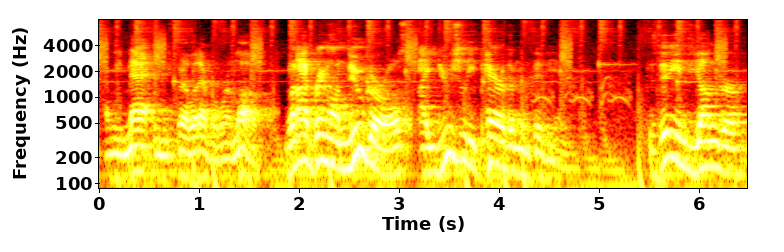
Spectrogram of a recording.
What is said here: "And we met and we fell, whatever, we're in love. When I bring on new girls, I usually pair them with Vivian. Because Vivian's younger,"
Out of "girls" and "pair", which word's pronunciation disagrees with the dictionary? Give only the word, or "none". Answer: none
